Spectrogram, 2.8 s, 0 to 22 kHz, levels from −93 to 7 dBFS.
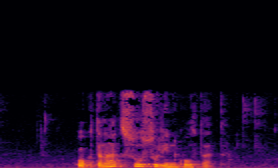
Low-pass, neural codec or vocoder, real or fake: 9.9 kHz; none; real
